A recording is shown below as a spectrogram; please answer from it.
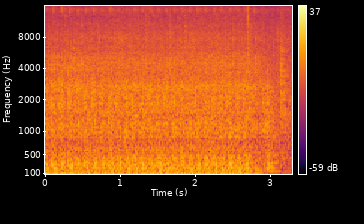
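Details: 1994 Kawasaki Ninja 250 (ZZR250), sat for years: steady low knock about three per second at idle that vanishes when the clutch is pulled in, suggesting the clutch basket end; cause unconfirmed.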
